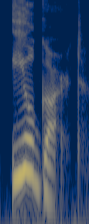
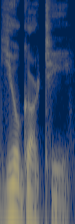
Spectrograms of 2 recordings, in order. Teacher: The emphasis should be strongly on the first syllable.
